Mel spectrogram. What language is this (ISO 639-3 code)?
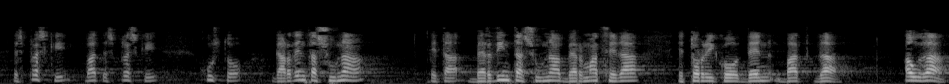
eus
